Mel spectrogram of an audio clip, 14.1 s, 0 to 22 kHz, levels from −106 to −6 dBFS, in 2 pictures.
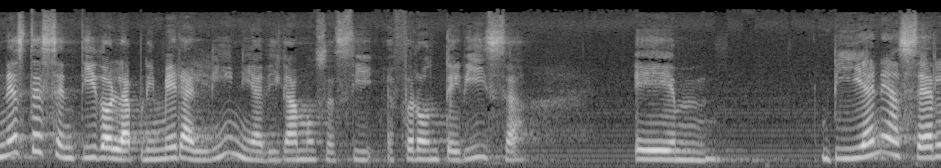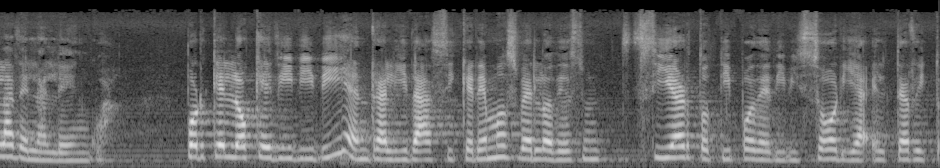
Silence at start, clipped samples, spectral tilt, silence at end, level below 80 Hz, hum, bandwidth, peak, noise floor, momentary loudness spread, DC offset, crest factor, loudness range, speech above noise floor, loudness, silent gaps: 0 s; under 0.1%; -2 dB/octave; 0 s; -72 dBFS; 60 Hz at -65 dBFS; 17.5 kHz; -8 dBFS; -56 dBFS; 12 LU; under 0.1%; 22 dB; 5 LU; 26 dB; -29 LUFS; none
